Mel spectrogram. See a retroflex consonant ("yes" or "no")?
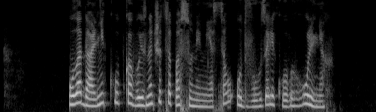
yes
